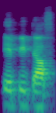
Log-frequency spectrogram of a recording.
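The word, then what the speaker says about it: epitaph: कहा जाता है एपी एपिटाफ इसका उच्चारण एपिटेफ नहीं होगा। क्या बनता है आपका? एपिटाफ।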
